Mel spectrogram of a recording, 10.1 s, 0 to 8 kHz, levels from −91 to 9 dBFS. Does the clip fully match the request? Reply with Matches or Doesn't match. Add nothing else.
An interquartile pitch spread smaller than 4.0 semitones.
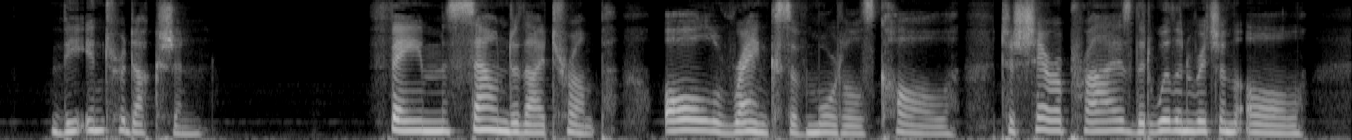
Matches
